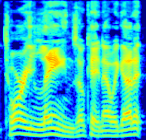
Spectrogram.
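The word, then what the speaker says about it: Tory Lanez: So apparently people in the chat are saying his uh name is pronounced Tory Lanes. So it's Lanes and he just styles it with a Z. Tory Lanes.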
